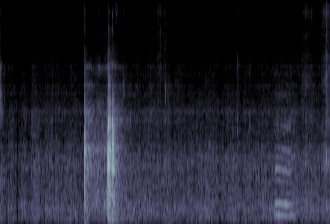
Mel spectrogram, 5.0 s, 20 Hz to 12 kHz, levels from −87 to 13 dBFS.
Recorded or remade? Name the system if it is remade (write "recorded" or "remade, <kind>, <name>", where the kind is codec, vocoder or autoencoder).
remade, codec, DAC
